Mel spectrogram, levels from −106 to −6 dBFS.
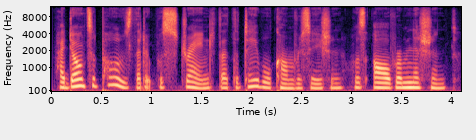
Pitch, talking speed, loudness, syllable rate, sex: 205 Hz, 205 wpm, -19 LUFS, 6.2 syllables/s, female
